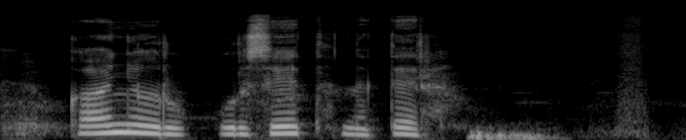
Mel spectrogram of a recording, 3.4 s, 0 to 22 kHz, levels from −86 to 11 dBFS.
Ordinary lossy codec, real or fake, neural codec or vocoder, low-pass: none; real; none; 14.4 kHz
